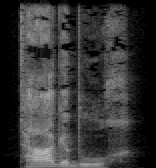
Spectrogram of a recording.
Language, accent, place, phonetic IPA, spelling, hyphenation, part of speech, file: German, Germany, Berlin, [ˈtaːɡəˌbuːχ], Tagebuch, Ta‧ge‧buch, noun, De-Tagebuch.ogg
- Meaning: diary, journal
